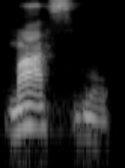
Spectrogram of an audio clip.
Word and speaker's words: máximo: A palavra max máximo a gente fala com um som de s, não de x, né?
